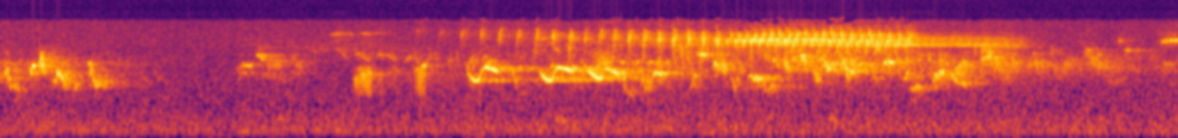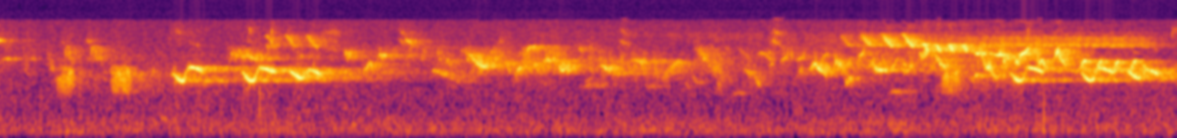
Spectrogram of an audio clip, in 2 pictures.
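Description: Faint birds chirping and trilling in the background, in two spells of quick, high chirps.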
